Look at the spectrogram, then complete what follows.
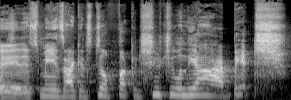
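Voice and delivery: high, cocky battlefield taunt; mock taunt. English longbowman jeering the French, mock taunt. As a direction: crow it at a beaten enemy.

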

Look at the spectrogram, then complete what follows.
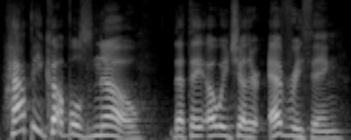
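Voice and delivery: ordinary talk, nothing marked

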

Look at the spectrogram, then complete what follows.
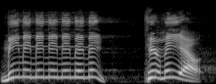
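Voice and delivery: high, loud chant of a needy egotist; hammed-up "listen to me" outburst; mock self-centred demanding. Parodying self-centred demands in conflict.

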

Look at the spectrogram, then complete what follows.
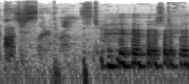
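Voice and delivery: slow, hushed whisper; whispered urging. Retold or imitated. Viewer urging Arya on, slow whisper. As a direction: whisper it slowly, egging her on. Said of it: "you're just like".

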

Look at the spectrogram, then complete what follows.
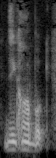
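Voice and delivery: ordinary delivery

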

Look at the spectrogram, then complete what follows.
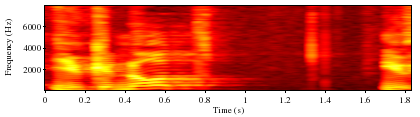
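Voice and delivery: normal talking voice

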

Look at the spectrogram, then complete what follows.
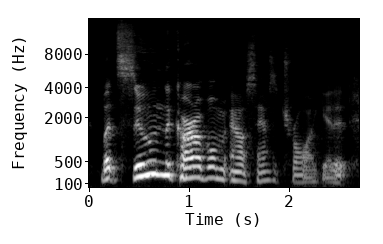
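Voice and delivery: ordinary delivery

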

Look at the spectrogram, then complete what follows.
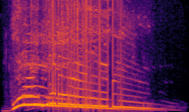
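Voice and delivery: a high, loud whoop; excited woo. Real, not acted. Host greets The Wrestling Hound in chat, loud excited whoop. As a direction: cheer the name like a wrestling crowd. Hyping a chat member's name.

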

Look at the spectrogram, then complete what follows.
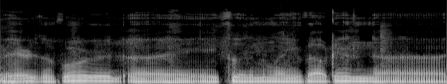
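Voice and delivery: low, slow gravel-free Harrison Ford drawl; deep slow movie-star voice; Harrison Ford impression. Friend imitates Harrison Ford's voice, low and slow. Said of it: "Harrison Ford on A Good Day".

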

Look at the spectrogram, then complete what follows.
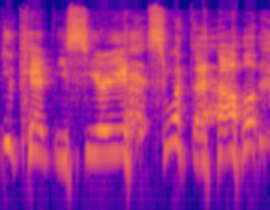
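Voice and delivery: high, laughing through the words; laughing quote. Real, not acted. Fan quoting Hawkeye while laughing, high and giggly. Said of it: "I'm laughing right now talking about it".

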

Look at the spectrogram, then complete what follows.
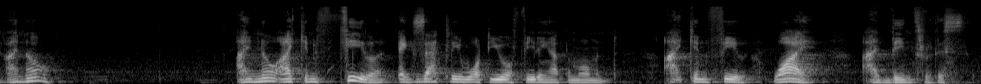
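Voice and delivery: low, soft, compassionate answer; tender reassurance. Acted. Jesus comforts someone going through insults, tender reassurance. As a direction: speak gently and low, with pauses to comfort.

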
